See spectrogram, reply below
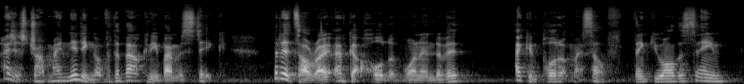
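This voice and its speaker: A man voicing an affectionate, composed old grandmother in a storybook reading, speaking with gentle emphasis. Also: mid-range voice, wildly swooping pitch, fast talker, breathy edge, voice pushed up, full character voice. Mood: cool, composed.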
